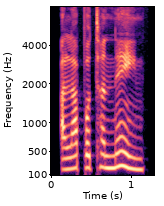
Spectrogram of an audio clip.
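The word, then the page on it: ἀποθανεῖν: ap ʌ t h an ɛ i ː n; apothanein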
